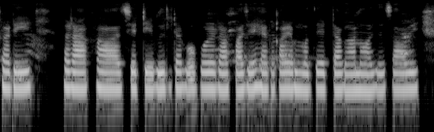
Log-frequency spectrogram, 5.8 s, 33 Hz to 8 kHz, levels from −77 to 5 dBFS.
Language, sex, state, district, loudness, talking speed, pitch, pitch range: Bengali, female, West Bengal, Malda, -20 LUFS, 135 wpm, 195 Hz, 190-200 Hz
